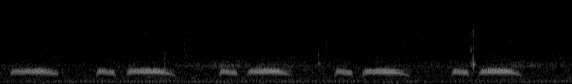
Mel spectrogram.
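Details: Spotted dove giving repeated low coos, each a brief note then a longer smooth one, five pairs at roughly one-second spacing, with faint background hiss and a click.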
